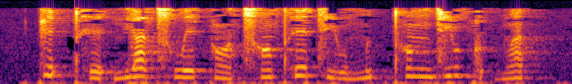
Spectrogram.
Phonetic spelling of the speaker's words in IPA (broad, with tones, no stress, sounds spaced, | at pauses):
k e˦ ʔ t̪ʰ e˨ ʔ m j a˥˧ t͡sʰ w e˧ k ɔ̃˨˩ t͡sʰ ɔ̃˧ t̪ʰ e˦ t͡s j u˨˩ m i˦ p̚ t̪ʰ ɔ̃˦ ŋ d͡z j u˦ ɡ o˨ ʔ b ã˦ t̚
